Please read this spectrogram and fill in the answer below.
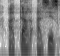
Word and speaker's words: Akar Assis: Moi, je prononce ça, Akar Assis, comme on le prononce là chez nous.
